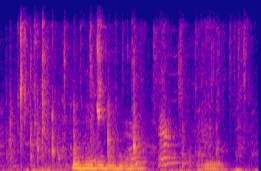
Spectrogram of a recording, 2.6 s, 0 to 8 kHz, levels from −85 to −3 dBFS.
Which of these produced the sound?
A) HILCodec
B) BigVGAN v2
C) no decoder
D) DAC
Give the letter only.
C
